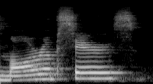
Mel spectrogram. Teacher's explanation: ma upstairs with an R at the end because it's followed by a vowel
